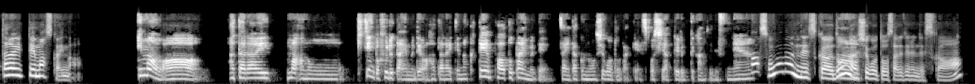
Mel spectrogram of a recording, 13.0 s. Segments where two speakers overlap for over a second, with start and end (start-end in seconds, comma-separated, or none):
none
